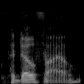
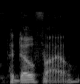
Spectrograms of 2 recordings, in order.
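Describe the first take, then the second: First: It is said with a Canadian pronunciation. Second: It is said with a Canadian pronunciation.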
